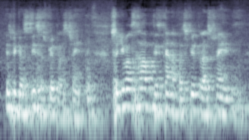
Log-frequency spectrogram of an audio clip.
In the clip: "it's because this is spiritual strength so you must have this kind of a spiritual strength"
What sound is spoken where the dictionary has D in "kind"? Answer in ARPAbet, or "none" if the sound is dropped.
D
